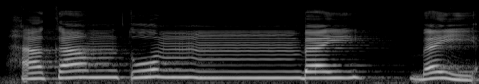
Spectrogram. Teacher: karena mim sukun menghadapi huruf ba, maka mim sukun dibaca dengan dengungan, jadi tahan dulu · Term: ikhfa syafawi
